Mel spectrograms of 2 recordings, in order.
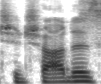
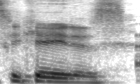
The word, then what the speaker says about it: cicadas: And then what I loved in your book on bug noise, you speak about the 17-year cycle of these, how do you say it, chuchadas? – Cicadas.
